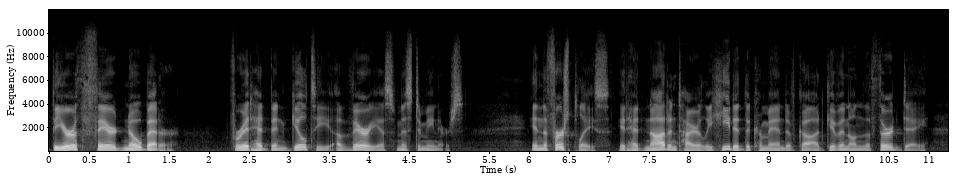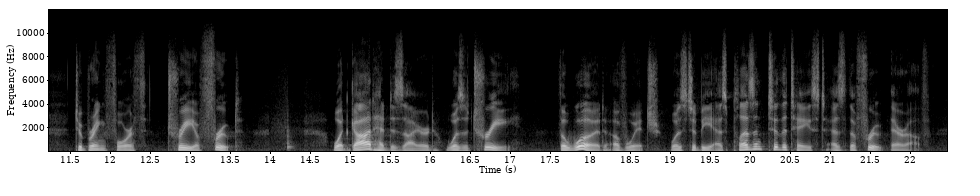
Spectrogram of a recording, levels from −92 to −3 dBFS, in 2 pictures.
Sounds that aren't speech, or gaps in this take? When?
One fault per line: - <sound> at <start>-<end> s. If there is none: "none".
- thud at 14.0-14.3 s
